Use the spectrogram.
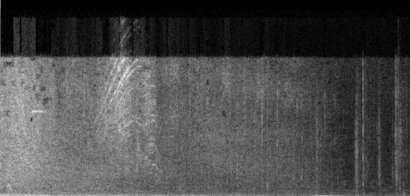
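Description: A Bombarda explosion spell fired in Hogwarts Legacy bursts loudly up front, then fades into a rolling rumble, with a few faint crackles trailing near the end.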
